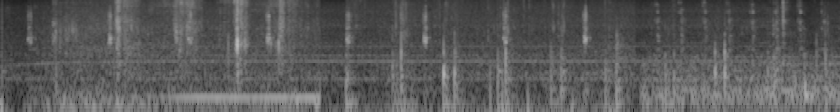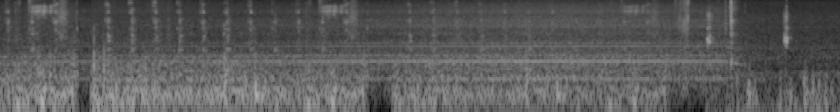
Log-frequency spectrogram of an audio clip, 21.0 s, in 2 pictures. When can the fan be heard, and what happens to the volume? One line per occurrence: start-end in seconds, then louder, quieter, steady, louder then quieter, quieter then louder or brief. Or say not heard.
0.0-20.9 louder.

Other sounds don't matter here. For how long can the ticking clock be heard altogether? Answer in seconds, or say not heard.
21 s.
